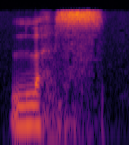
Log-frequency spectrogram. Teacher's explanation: the luss which has got that weak schwa vowel and it ends with a nice hissing s sound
